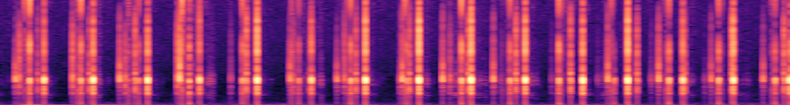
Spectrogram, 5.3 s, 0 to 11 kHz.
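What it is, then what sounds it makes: Handheld audio recorder with metal mic grilles. Long acrylic nails tap the metal-grilled microphone capsules of a Tascam DR-05 handheld recorder, a small, hollow plastic-bodied device. About 28 quick, bright clicking taps come in an uneven rhythm, each with a short tinny ring near 2.6 kHz that dies away almost instantly, over a faint low rumble.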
